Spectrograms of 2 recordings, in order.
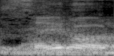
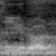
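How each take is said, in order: First: The first syllable has an 'ai' diphthong. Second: The first syllable has a plain 'i' vowel. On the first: The speaker calls it right. "ya tetap sairon" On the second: The speaker calls it wrong. "enggak boleh dibaca siron"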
